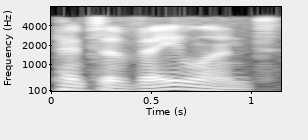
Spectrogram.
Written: pentavalent

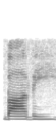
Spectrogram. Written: bobby

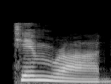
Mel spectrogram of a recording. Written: timrod

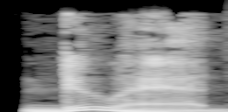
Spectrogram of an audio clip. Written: duad

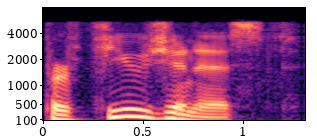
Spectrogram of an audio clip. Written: perfusionist

